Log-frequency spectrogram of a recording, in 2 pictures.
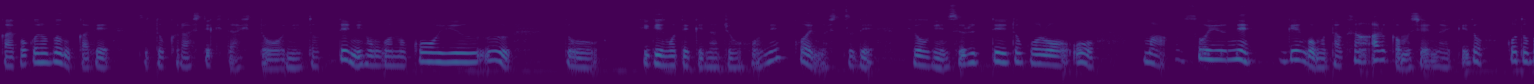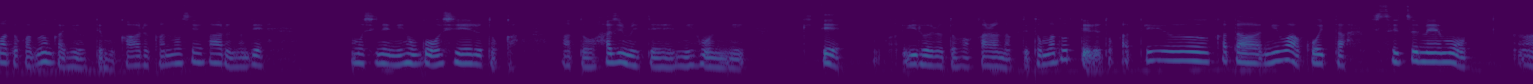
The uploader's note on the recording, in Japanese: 今日はワイヤレスイヤホンで収録したため、音量が小さくなっています。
